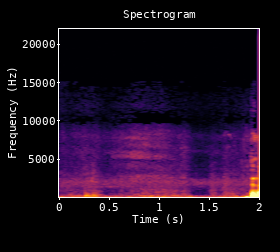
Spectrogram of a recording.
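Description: Quiet room tone with only faint indistinct sounds, ending in a single short spoken word.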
